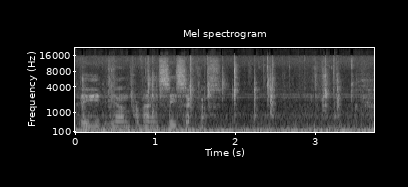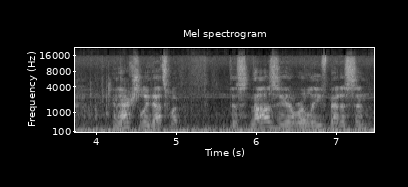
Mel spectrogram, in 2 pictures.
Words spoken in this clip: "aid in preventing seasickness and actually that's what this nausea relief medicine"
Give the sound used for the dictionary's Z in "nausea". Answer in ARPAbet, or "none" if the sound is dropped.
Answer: Z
